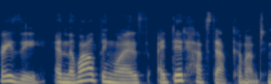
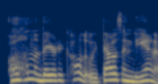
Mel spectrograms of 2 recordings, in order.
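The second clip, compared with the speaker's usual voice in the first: higher, confused double-take; catching on mid-sentence, pitched up; puzzled surprise; 7 semitones higher, much faster than usual. Retold or imitated. Contestant realising the third place was already called. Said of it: "I'm like".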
